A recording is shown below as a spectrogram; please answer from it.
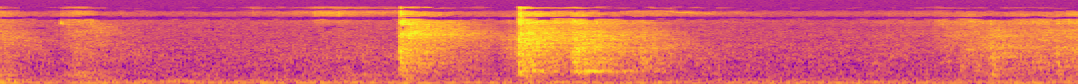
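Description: Near silence: room tone, with two faint, brief swishes of movement about one and a half and two seconds in.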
